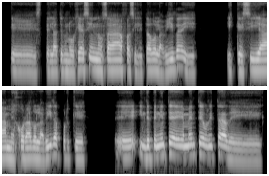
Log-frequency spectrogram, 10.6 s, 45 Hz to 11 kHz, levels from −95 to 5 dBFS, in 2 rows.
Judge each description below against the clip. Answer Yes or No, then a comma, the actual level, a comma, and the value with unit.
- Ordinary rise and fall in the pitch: Yes, average, 3.1 semitones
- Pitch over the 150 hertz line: No, low, 130 Hz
